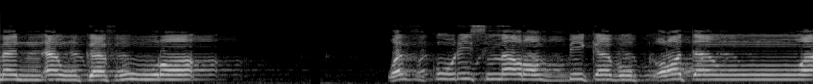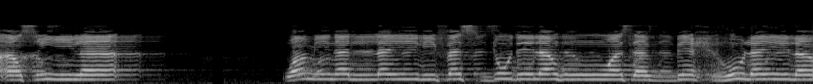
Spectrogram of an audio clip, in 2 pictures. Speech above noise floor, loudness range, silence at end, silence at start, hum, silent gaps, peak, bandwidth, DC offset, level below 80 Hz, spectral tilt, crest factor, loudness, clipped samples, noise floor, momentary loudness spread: 41 dB; 4 LU; 0 s; 0 s; none; 3.12-3.17 s, 10.28-10.33 s; -6 dBFS; 6.6 kHz; under 0.1%; -66 dBFS; -4 dB/octave; 18 dB; -24 LUFS; under 0.1%; -64 dBFS; 9 LU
